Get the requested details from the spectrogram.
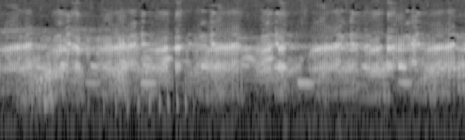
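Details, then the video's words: A thick chorus of croaking frogs, steady overlapping rasping calls with a short run of rapid clicking pulses and a few clear tonal notes, continuous throughout. "FROGS CROAKING"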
